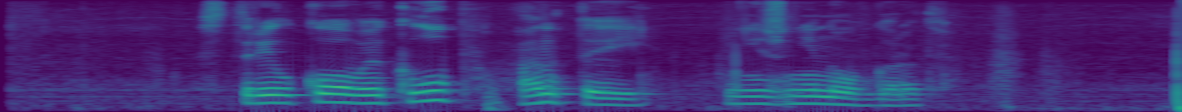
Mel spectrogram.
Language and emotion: Russian, neutral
